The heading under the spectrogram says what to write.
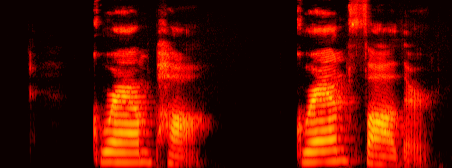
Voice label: Grandpa grandfather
